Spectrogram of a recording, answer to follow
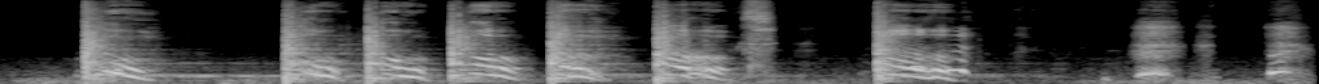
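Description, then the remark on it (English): Someone trips and tumbles down a flight of basement stairs: a string of about seven heavy, uneven thuds and bumps, each loud and sharp, mixed with strained gasps and grunts, ending in a few softer knocks. “As the stoner turned to shut the basement door behind them, they tripped and down the stairs they went.”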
